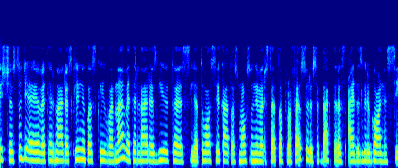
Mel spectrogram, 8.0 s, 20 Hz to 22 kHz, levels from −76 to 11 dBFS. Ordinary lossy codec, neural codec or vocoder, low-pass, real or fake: Opus, 16 kbps; none; 7.2 kHz; real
